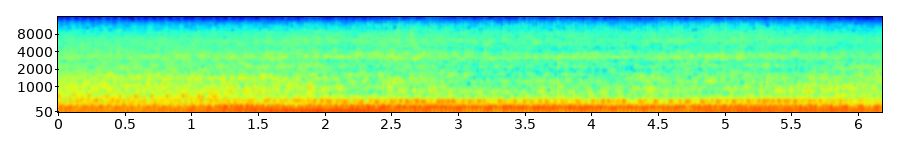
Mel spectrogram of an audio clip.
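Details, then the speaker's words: The "200" with muffler removed, warming up from cold idle: loud open-exhaust idle, uneven stumbling beat about three pulses a second. Rough idle misfire; owner says it acts fuel-starved though the reading sits at 38, cause not pinned down. "like what are you doing right now I would swear it's running out of fuel but it's sitting at 38p a die"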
